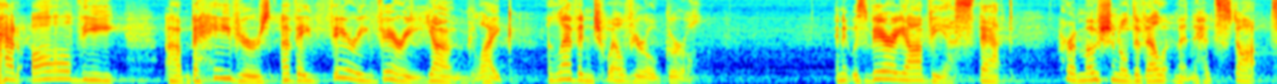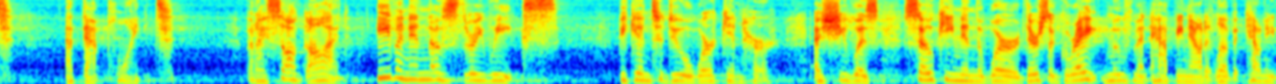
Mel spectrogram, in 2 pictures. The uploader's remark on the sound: Recorded live during our Wednesday night service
